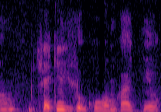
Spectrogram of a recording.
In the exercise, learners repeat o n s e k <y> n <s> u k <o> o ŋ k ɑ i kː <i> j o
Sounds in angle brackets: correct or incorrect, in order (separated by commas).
incorrect, correct, incorrect, correct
